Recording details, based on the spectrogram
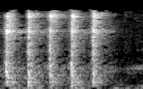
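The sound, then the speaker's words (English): Five sharp, evenly spaced knocks on a door in quick, steady succession, fairly loud and hard, followed by a brief quiet with no voices. “Go ahead and knock.”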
